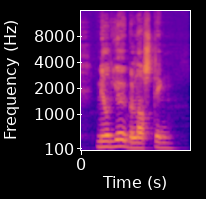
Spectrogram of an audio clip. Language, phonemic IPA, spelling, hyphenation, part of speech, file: Dutch, /mɪlˈjøː.bəˌlɑs.tɪŋ/, milieubelasting, mi‧li‧eu‧be‧las‧ting, noun, Nl-milieubelasting.ogg
- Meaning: 1. environmental tax 2. burden on the environment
